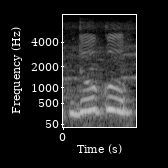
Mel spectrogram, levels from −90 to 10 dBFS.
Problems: constant background noise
